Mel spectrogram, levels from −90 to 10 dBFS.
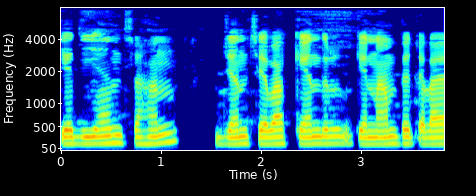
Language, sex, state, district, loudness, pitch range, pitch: Hindi, male, Bihar, Purnia, -23 LUFS, 140-150 Hz, 145 Hz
